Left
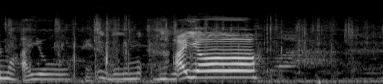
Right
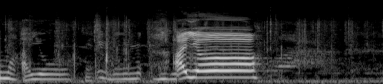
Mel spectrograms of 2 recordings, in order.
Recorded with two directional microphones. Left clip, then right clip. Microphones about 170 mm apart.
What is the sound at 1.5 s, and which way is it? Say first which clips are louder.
Speech: right 2 dB; 70° right (ahead or behind).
